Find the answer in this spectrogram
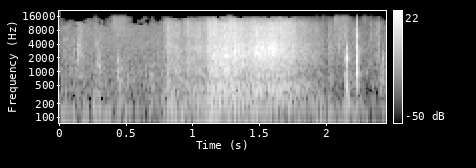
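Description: A steel garden shed's sliding door panel moving along its track, one noisy slide lasting about a second in the second half, with a few light ticks just before it.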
